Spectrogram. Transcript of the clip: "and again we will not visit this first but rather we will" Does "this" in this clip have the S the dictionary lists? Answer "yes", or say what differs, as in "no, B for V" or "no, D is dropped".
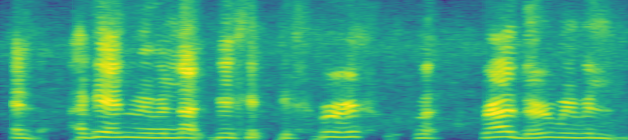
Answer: no, S is dropped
